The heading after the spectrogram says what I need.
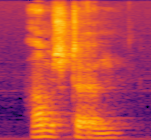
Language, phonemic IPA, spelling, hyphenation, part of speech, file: Dutch, /ˈɦɑm.stə.rə(n)/, hamsteren, ham‧ste‧ren, verb, Nl-hamsteren.ogg
- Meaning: to hoard (e.g. food, supplies), typically for emergencies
